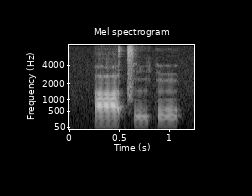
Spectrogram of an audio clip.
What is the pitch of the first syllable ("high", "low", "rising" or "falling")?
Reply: low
